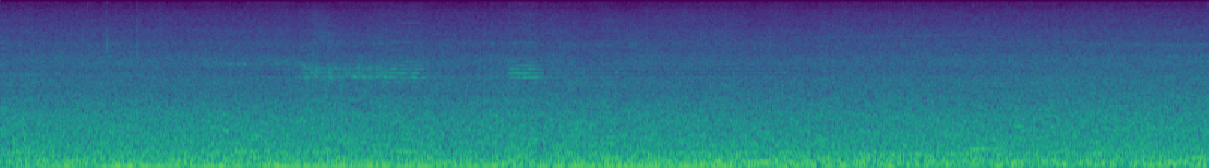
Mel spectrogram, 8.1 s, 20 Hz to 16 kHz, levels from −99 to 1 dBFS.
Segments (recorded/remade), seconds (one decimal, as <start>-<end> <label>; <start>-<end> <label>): 0.0-1.7 recorded; 1.7-2.6 remade; 2.6-3.8 recorded; 3.8-5.3 remade; 5.3-8.1 recorded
